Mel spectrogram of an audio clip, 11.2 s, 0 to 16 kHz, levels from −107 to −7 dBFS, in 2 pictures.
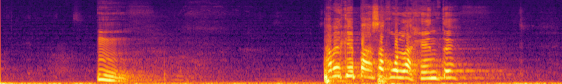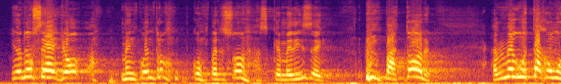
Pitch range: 235-300 Hz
